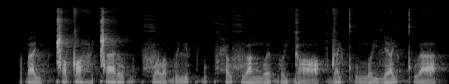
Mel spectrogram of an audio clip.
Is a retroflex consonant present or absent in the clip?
absent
